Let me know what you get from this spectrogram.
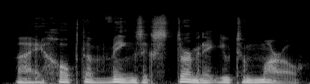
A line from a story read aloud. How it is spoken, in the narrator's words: muttered Green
